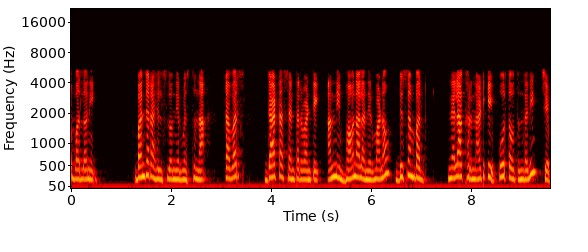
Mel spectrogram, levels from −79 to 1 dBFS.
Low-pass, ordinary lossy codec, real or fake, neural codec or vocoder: 5.4 kHz; none; fake; vocoder, 44.1 kHz, 128 mel bands every 256 samples, BigVGAN v2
